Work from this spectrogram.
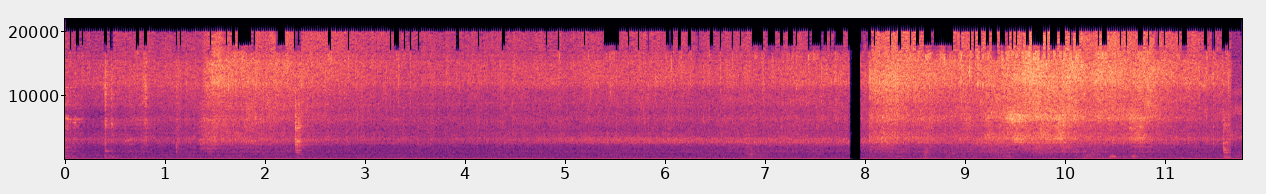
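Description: Poppy seed paste frying and being stirred in a pan, a loud, continuous close sizzle with a steady low hum and scraping stirs, briefly cut off before resuming.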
